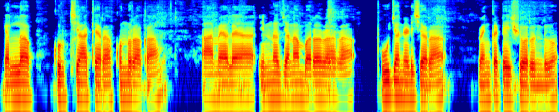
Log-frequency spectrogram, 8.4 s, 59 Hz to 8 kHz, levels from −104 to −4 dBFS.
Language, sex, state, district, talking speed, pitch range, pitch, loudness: Kannada, male, Karnataka, Raichur, 70 wpm, 105-110 Hz, 105 Hz, -17 LUFS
